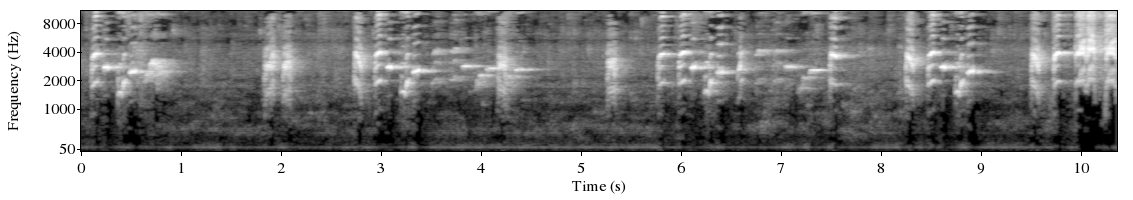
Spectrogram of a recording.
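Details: Sooty-headed bulbul singing lively, used to lure other bulbuls: bubbly, liquid whistled phrases of three to five notes, repeated about every second with short pauses, bright and chattering, over a faint low hum.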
